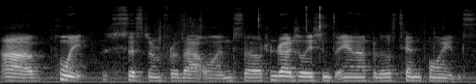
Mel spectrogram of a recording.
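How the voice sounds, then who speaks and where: Music plays in the background as a woman talks at a moderate pace. She has an American accent and a fairly low pitch. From Jacksonville, Florida. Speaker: aquarium YouTuber. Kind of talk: livestream chat. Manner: animated.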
